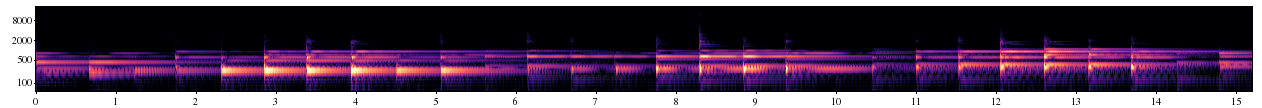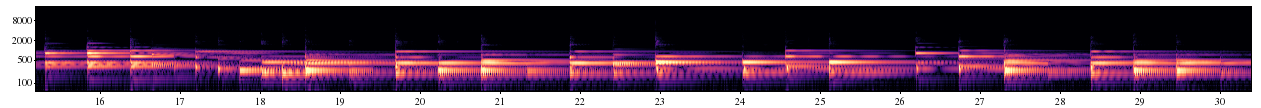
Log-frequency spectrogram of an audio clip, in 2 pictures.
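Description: MASH stainless-steel handpan tuned to C# Annaziska 9, played with the hands: a steady stream of struck notes, each ringing on and overlapping the next, so several pitches sound together.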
